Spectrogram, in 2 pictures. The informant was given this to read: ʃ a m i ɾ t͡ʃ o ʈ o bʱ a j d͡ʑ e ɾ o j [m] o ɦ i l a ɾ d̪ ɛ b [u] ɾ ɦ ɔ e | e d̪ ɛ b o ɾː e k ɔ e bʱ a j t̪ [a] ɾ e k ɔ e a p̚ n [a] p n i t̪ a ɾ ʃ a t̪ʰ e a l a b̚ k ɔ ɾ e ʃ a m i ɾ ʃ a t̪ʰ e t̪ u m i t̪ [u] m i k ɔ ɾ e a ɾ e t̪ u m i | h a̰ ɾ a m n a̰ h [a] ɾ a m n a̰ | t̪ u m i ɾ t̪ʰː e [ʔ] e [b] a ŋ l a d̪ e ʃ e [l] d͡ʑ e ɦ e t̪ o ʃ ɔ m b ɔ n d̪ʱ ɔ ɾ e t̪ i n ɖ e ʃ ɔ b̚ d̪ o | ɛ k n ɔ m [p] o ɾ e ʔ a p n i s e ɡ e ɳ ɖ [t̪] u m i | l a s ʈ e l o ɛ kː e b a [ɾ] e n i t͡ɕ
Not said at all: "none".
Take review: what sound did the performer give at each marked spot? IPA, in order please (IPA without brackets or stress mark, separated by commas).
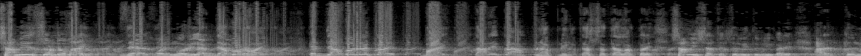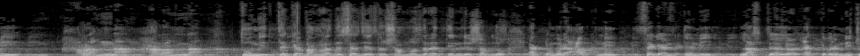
m, o, a, a, u, a, k, b, ɾ, b, t̪, ɾ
